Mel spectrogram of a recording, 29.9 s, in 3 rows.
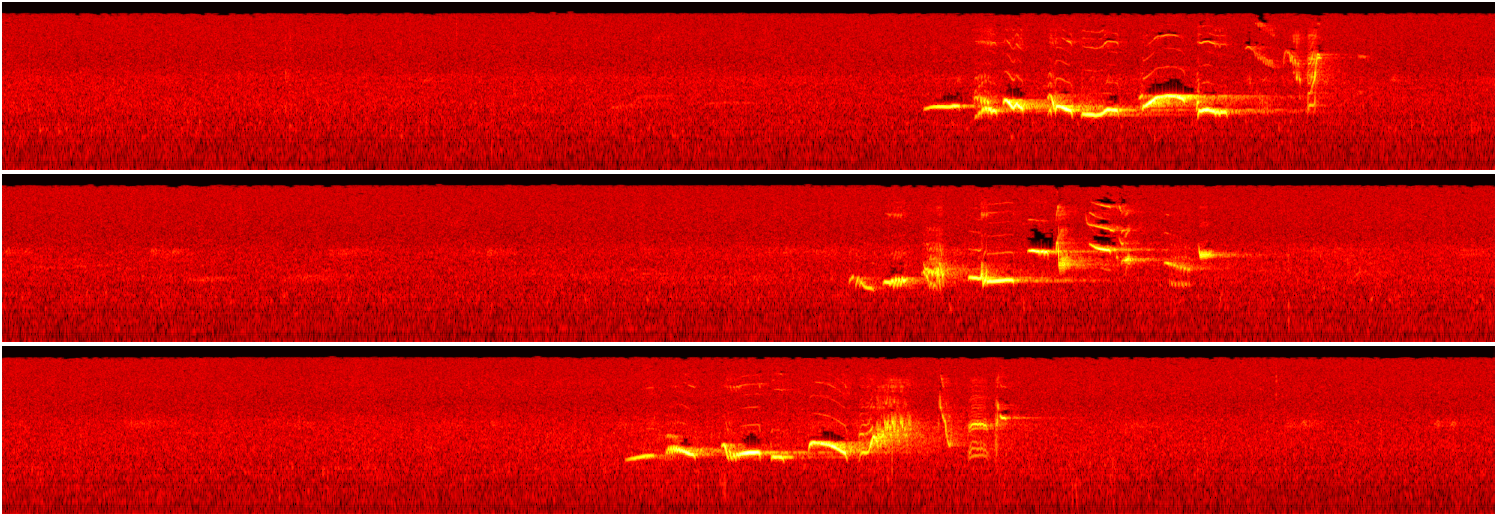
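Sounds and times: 
common blackbird whistling song: 0:06.2 - 0:08.9, 0:15.6 - 0:18.2, 0:24.1 - 0:26.7.

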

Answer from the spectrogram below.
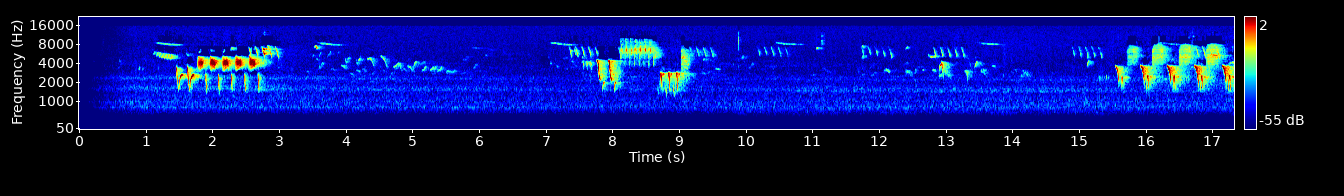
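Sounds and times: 
common nightingale song: 0:00.1 - 0:17.3.

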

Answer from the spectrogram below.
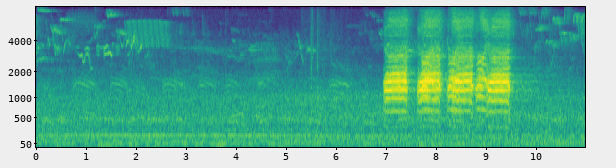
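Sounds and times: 
carrion crow cawing: 0:07.0 - 0:09.9.

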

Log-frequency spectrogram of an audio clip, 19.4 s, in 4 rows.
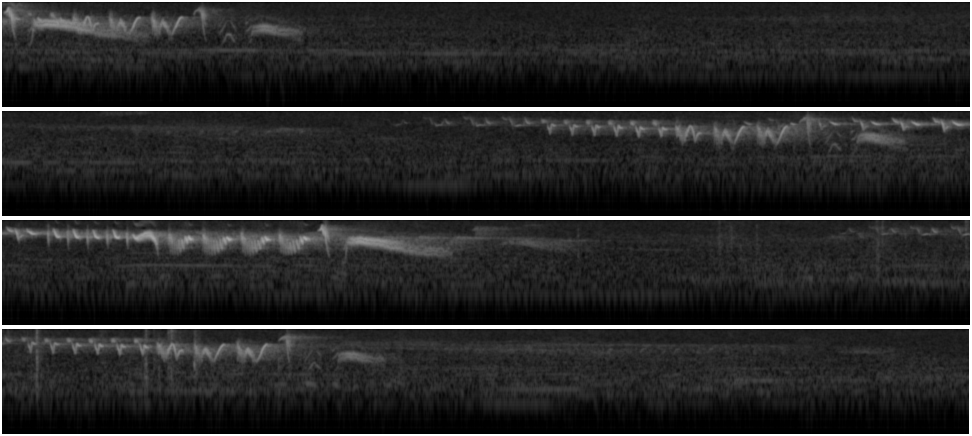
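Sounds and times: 
common chaffinch singing: 0:00.0 - 0:01.6, 0:05.2 - 0:12.8, 0:13.7 - 0:19.0.

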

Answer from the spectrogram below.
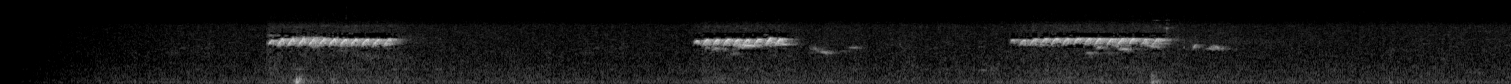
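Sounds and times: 
Eurasian nuthatch Sitta europaea giving rapid piping trills: 0:02.7 - 0:04.1, 0:06.9 - 0:08.7, 0:10.1 - 0:12.4.

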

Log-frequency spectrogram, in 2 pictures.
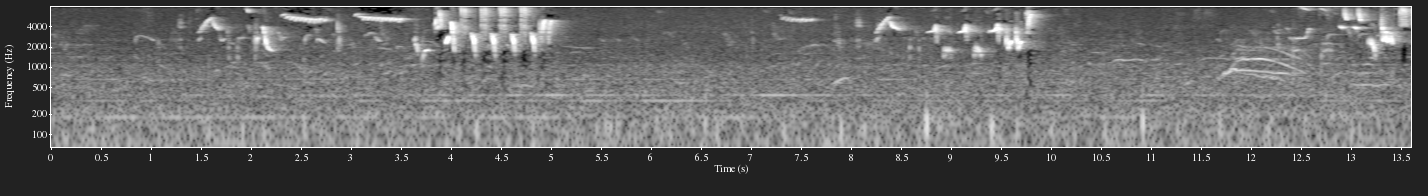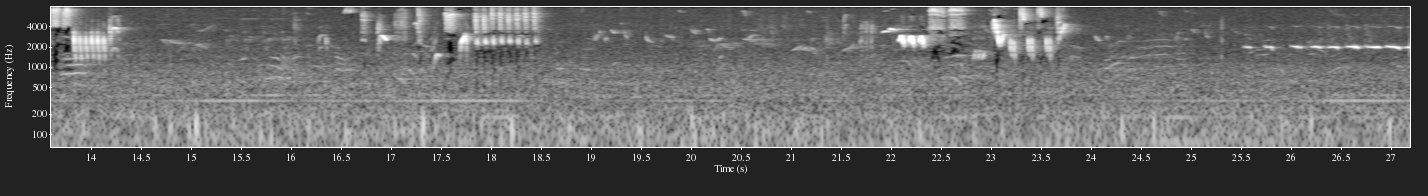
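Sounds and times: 
Common Nightingale song: 0:00.9 - 0:05.3, 0:06.9 - 0:10.0, 0:12.2 - 0:24.2, 0:25.2 - 0:27.1.

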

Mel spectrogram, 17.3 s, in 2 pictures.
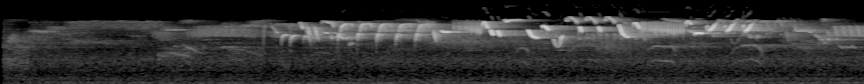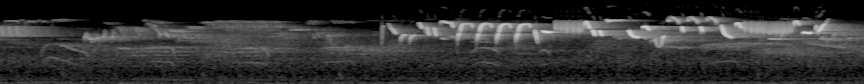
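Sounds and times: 
Eurasian wren Troglodytes troglodytes singing: 0:02.8 - 0:08.8, 0:12.6 - 0:17.1.

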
